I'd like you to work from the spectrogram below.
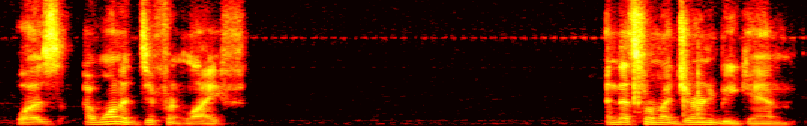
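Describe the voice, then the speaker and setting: A man as a guest on an interview show, telling personal stories with animated, acted-out quotes. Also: medium pitch, a little hiss or hum. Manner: animated storyteller, acts out quotes in raised voice. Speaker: podcast guest. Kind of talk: storytelling conversation.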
